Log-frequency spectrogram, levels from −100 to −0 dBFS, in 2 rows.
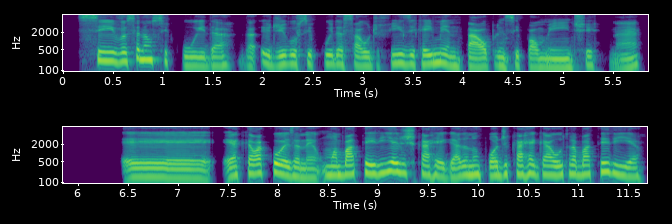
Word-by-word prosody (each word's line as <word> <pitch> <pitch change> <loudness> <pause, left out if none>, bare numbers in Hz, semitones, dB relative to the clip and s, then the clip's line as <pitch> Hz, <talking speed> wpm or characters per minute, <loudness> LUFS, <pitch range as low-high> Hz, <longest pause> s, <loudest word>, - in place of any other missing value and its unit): Se 210 -2 +1
você 200 +4 0
não 235 -1 +4
se 230 -3 -5
cuida, 140 0 -4
da - - -10
eu 180 - -2
digo 160 +2 -1
se 170 +2 -5
cuida, 165 +1 -3
saúde 140 -2 -4
física 165 0 -3
e 170 - +2
mental, 140 -7 0
principalmente, 125 -1 -4
né. 125 +5 -7 0.7
Eh, 145 -3 +1
é 160 - 0
aquela 200 +5 +2
coisa, 190 -6 +4
né, 145 -1 -3
uma 180 0 -1
bateria 200 +5 +4
descarregada 180 -6 0
não 185 +1 +2
pode 175 +2 0
carregar 185 -2 +1
outra 190 +3 +1
bateria. 190 -3 +1
165 Hz, 150 wpm, -23 LUFS, 145-190 Hz, 0.7 s, não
